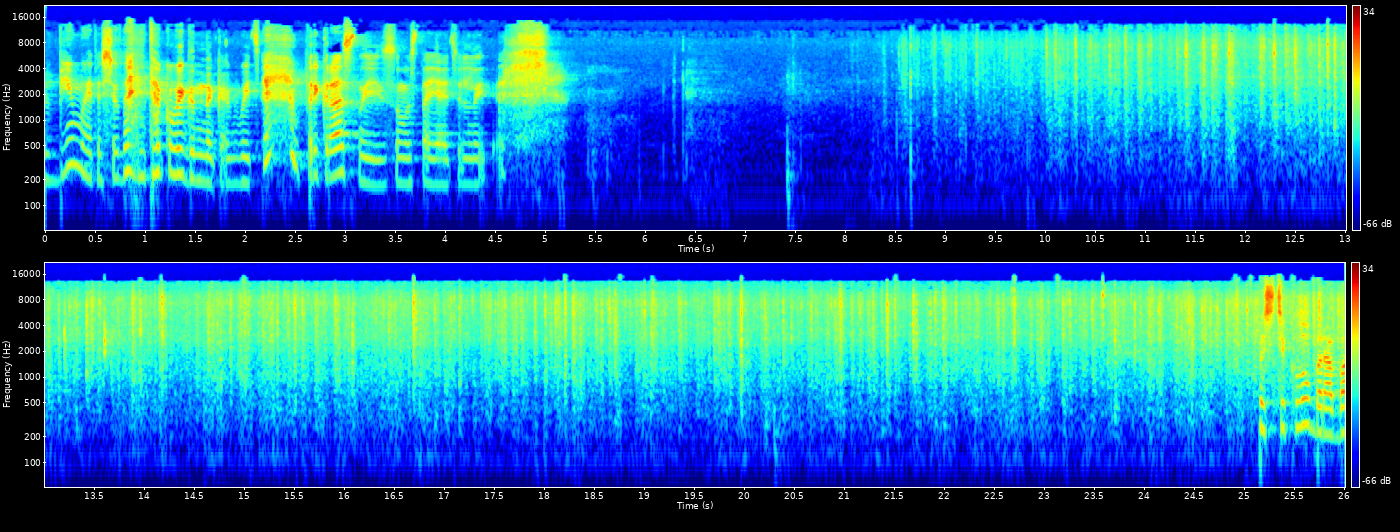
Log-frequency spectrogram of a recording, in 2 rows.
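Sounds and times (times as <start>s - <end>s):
rain pattering: 0.7s - 2.8s, 7.4s - 26.0s.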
